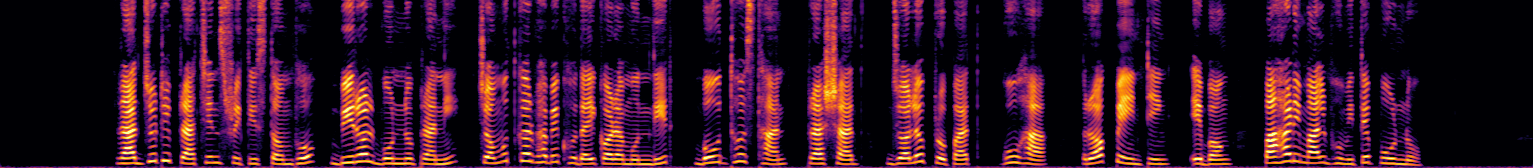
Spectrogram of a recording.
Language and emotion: Bengali, neutral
